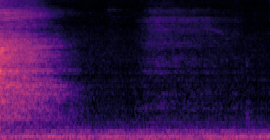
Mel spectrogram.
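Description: A slow breath during a forward-folding yoga pose: a soft, close exhale fading out, followed by a faint quieter breath over low background hum.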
